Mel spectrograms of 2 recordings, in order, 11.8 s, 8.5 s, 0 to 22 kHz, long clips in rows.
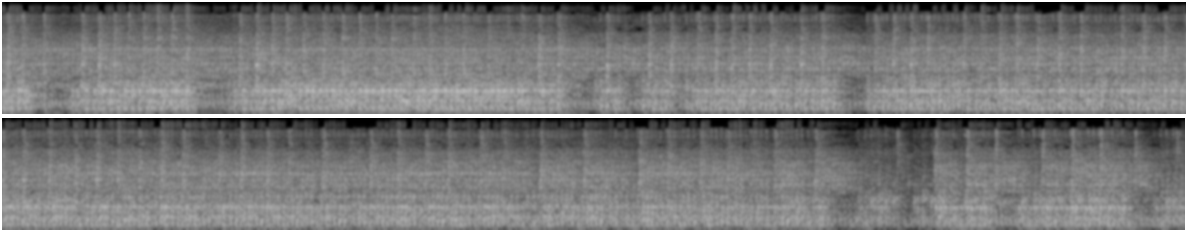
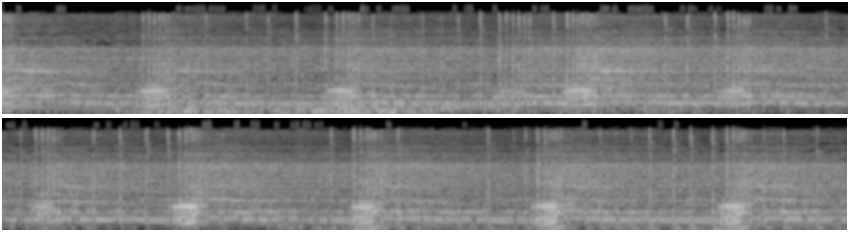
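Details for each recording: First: Stihl 028 Wood Boss chainsaw that hadn't run in a long time; rough uneven buzz that stumbles and surges as the choke flap flutters open and closed rapidly, starving the intake of air. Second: Stihl 028 Wood Boss chainsaw after replacing a cracked pulse line, air filter off: steady high two-stroke buzz with throttle blips that clean up at once; runs fine but weak, needs tuning and servicing.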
